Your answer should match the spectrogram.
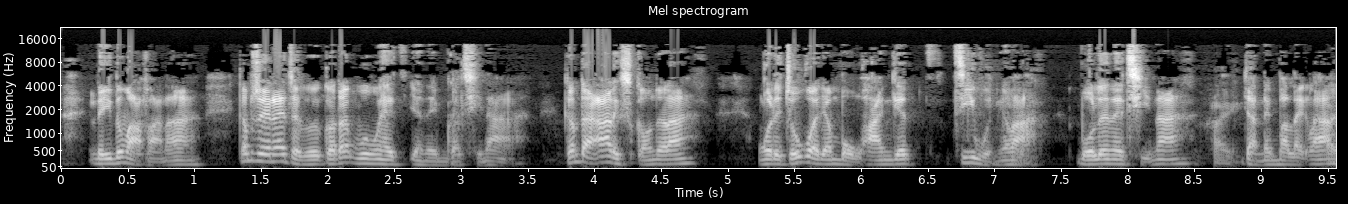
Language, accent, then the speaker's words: Cantonese; Hong Kong; 我哋香港人就唔使谂噶啦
